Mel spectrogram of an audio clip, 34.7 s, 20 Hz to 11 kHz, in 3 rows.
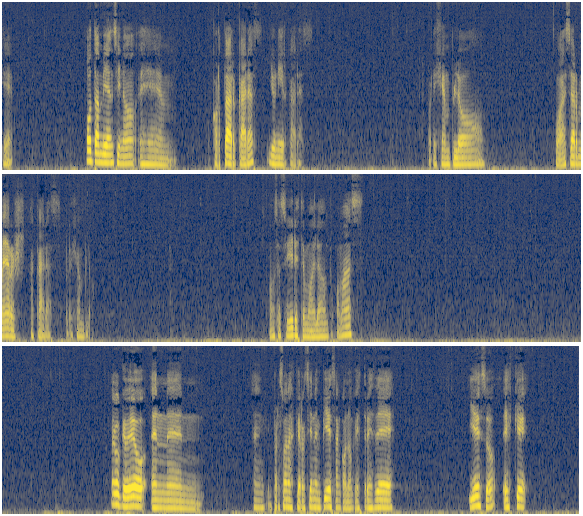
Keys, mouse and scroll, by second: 0.6 a, 1.0 alt+shift+middle click, 1.8 alt+right click, 2.2 alt+shift+middle click, 4.8 a, 5.6 middle click, 6.3 3, 6.8 1, 7.4 alt+shift+middle click, 7.8-8.8 scroll up 1, 9.3 z, 10.2 shift+middle click, 11.0 z, 12.8 right click, 14.4-14.8 scroll down 1, 14.8 alt+shift+middle click, 15.5 alt+right click, 15.8 z, 18.2-18.5 scroll up 1, 18.5 z, 18.7 middle click, 20.3 3, 20.7 2, 20.9 1, 21.2 z, 25.4 alt+right click, 25.9 g, 28.9 alt+right click, 29.3 g, 30.1 alt+right click, 30.4 g, 32.1 alt+right click, 32.3 s.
